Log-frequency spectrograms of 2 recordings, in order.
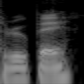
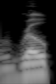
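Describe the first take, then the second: First: The name has an 'oo' vowel, like Rupe. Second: The name has an 'oh' vowel, like Rope. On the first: The speaker calls it wrong. "Rupe is more fun to say" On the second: The speaker calls it right. "it's Rope"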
